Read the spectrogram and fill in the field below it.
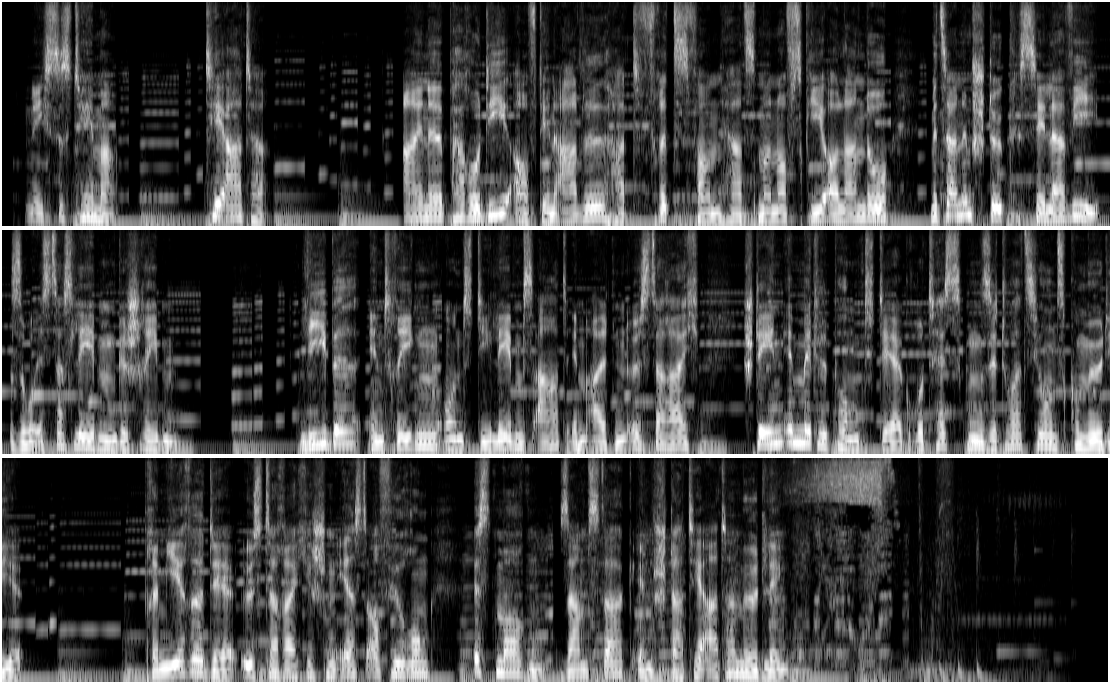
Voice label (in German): Trailer, Sprechproben; Theater Moedling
